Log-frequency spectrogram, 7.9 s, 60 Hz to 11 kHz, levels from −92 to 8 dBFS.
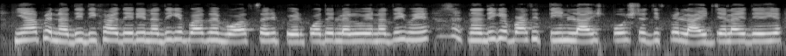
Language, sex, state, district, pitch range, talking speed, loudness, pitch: Hindi, female, Bihar, Gopalganj, 245-270 Hz, 230 wpm, -14 LUFS, 260 Hz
